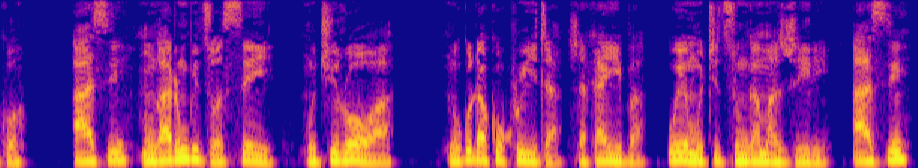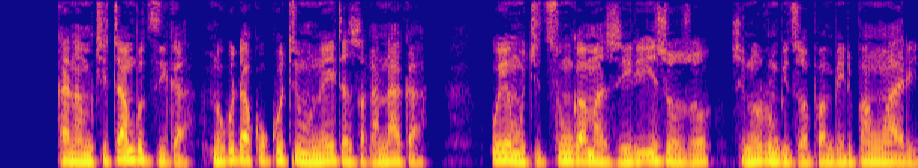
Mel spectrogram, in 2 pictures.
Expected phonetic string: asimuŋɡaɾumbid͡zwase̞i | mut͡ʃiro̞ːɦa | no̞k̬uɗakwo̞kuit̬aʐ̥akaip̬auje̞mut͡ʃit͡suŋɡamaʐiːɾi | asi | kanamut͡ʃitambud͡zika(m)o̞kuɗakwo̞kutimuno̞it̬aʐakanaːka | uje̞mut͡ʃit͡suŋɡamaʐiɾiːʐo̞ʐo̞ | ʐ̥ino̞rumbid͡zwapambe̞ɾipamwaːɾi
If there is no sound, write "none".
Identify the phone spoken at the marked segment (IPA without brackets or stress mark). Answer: n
